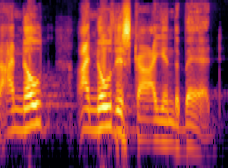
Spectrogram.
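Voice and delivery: near-shouted, high New Jersey insistence; booming New Jersey accent at the bedside; loud Jersey accent. Retold or imitated. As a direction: belt it out like a blunt Jersey woman. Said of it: "in her broken Jersey accent".

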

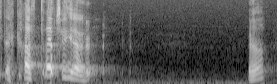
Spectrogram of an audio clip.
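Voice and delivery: ordinary delivery

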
